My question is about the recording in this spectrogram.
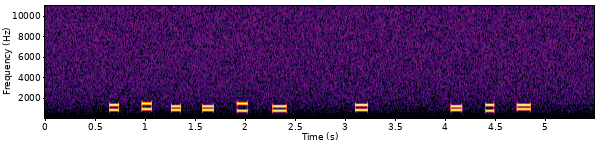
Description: DTMF, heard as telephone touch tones, dialled by hand, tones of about 110 ms. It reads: 8#7764 8 750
